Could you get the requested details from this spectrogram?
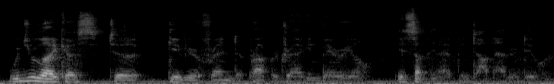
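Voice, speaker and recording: Over clear background noise, a man puts on a character voice at a fairly low pitch. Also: moderate pace. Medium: actual play.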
